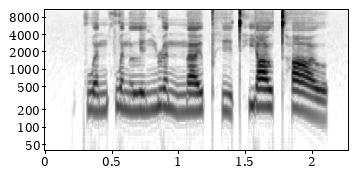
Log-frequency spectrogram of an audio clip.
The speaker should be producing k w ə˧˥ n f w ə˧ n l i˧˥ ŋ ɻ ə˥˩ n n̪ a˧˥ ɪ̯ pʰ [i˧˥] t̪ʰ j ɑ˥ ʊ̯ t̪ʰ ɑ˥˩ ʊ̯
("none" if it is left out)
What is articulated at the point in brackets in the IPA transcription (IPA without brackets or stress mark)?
i˨˩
